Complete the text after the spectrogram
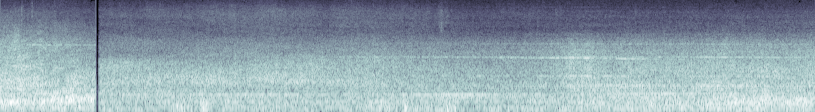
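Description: A second twin-engine jet airliner roars as it climbs after takeoff.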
